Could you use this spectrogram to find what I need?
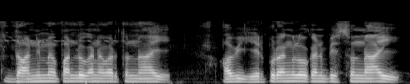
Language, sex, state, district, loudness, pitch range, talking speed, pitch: Telugu, male, Telangana, Mahabubabad, -15 LUFS, 130-145 Hz, 100 wpm, 140 Hz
